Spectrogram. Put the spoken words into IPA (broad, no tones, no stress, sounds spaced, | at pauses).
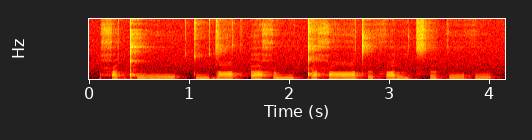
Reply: ħ ɐ ǃʼ oː | t uː d ɑː t͡sʼ a ħ uː ǃ ɐ ħ ɑː tʼ ə h ɑ ɾ o i̯ t͡sʰ ə k oː h ʊ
